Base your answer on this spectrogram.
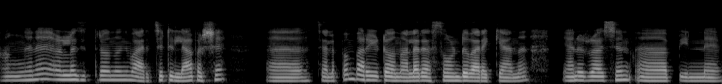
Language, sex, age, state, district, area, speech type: Malayalam, female, 60+, Kerala, Kozhikode, rural, spontaneous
